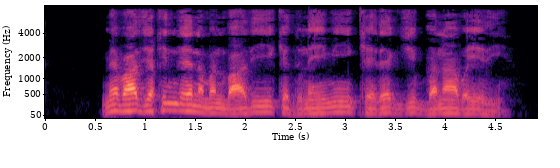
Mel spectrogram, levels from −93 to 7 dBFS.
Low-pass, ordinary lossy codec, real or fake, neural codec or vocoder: 7.2 kHz; AAC, 32 kbps; real; none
